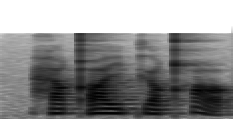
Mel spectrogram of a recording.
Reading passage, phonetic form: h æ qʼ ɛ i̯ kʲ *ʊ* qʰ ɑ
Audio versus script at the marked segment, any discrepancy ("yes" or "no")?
no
